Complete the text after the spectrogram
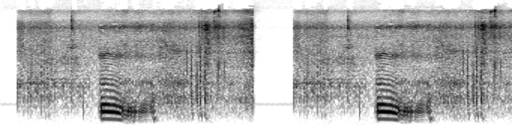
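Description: A young woman moans loudly, close by.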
